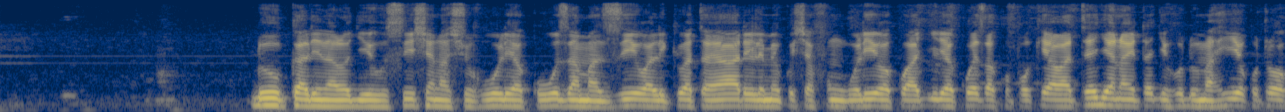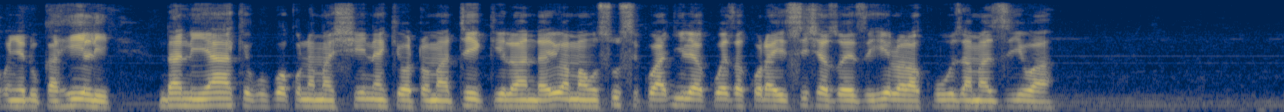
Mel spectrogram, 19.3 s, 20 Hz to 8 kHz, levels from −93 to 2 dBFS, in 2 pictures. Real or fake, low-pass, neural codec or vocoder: real; 7.2 kHz; none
